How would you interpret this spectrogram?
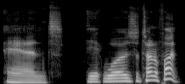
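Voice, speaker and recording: A man's voice: mid-range voice, big pitch swings, moderate pace, fairly bright tone, clear, resonant tone, no room sound, studio quality. A man co-hosting a podcast as a sound designer, explaining things step by step in a casual conversational style. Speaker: audio drama sound designer, podcast co-host.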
